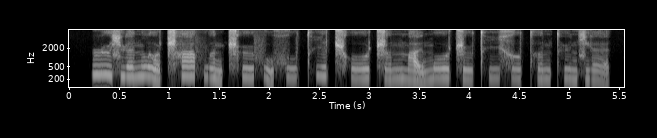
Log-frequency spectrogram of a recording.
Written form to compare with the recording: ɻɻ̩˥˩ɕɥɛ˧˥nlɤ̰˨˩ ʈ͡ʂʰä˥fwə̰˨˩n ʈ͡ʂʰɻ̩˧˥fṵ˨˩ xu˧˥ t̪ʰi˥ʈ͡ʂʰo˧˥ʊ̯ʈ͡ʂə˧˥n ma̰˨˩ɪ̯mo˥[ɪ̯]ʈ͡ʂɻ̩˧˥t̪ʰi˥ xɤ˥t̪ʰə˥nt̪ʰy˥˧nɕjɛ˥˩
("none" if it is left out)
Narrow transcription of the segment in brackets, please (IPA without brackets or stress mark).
ʊ̯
